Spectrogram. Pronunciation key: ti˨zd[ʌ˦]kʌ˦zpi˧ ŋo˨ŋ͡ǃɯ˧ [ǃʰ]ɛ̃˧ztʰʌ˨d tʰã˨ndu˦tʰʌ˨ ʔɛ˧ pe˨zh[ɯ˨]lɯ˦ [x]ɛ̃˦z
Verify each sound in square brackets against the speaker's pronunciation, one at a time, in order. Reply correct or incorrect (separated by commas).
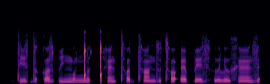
correct, correct, correct, correct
